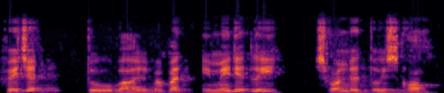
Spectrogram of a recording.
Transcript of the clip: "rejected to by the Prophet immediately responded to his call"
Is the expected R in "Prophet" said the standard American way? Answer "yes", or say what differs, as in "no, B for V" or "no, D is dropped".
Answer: no, R is dropped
